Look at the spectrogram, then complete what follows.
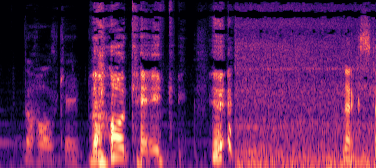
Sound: laughing

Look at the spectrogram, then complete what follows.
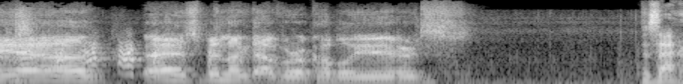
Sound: laughs

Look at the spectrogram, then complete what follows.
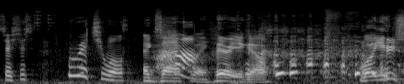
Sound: Andy laughing

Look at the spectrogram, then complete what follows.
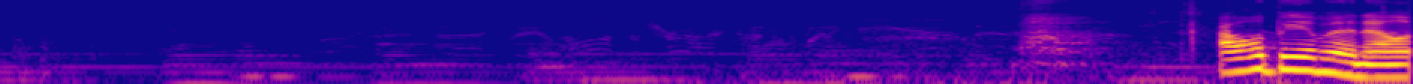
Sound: TV Sounds

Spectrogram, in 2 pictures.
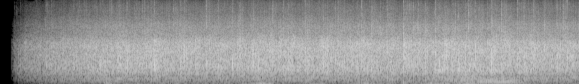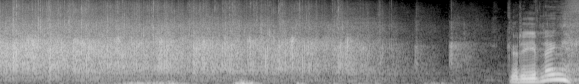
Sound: applause

